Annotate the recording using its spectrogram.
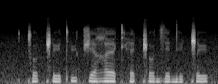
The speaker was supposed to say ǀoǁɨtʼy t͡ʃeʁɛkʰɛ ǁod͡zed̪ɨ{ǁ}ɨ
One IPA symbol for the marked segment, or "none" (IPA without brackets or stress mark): ǁ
